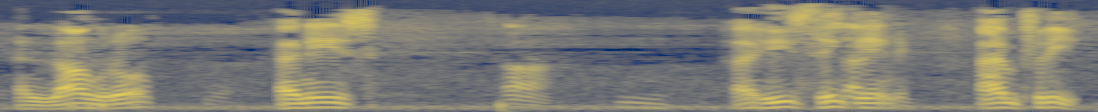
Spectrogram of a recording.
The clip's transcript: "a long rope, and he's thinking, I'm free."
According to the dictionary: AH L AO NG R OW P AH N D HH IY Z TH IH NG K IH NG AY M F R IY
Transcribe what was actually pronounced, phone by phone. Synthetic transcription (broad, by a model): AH L AO NG R OW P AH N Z HH IY Z T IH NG K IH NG AY M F R IY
